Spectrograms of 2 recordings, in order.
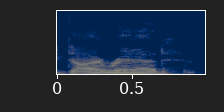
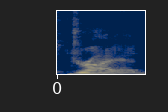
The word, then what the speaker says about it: dryad: a mix between a dirad sorry I'm not pronouncing that right dryad or diary it's dryad Dr right yeah looks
